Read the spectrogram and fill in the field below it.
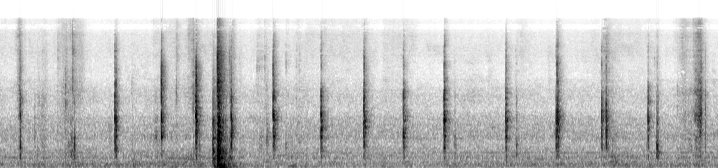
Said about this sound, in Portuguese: Não sei se vocês ouviram, mas esse poppet é um poppet de picolé mordido. Não sei como é que se fala mas tem uma mordidinha assim.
